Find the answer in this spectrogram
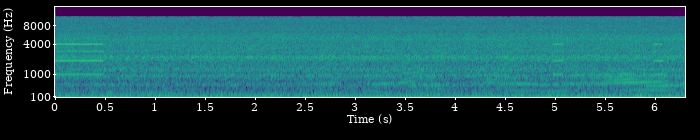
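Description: Car engine idling steadily, heard from inside the cabin, with a short high beep right at the start.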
